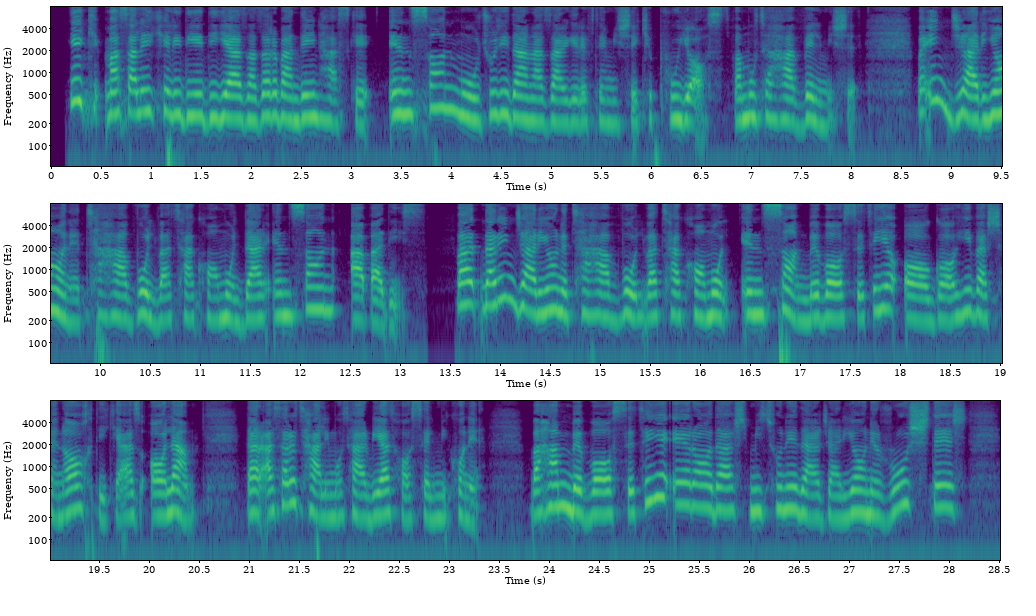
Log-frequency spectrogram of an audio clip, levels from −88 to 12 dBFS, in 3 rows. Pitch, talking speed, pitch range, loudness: 235 Hz, 135 wpm, 220-265 Hz, -20 LUFS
